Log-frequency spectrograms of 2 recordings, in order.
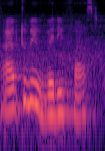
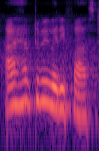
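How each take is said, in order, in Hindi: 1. 'have' हल्का बोला जाता है और पूरा साफ़ नहीं होता। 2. 'have' पूरा और साफ़ बोला जाता है।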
